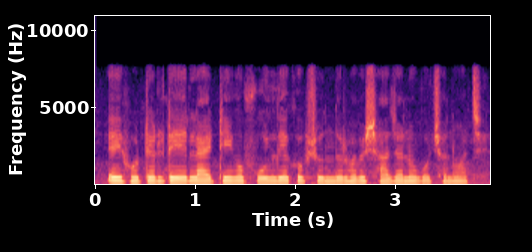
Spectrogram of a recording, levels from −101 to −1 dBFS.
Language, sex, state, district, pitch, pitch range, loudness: Bengali, female, West Bengal, Alipurduar, 235 Hz, 230-240 Hz, -15 LUFS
